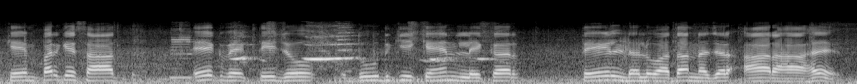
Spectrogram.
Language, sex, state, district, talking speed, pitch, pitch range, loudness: Hindi, male, Rajasthan, Jaipur, 110 wpm, 175 Hz, 160-185 Hz, -11 LUFS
